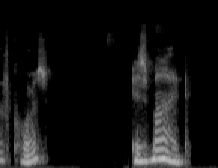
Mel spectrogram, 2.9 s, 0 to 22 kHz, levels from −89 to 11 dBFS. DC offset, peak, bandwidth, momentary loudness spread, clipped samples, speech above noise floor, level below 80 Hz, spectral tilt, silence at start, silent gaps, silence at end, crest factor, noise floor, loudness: under 0.1%; -10 dBFS; 9.2 kHz; 17 LU; under 0.1%; 59 dB; -72 dBFS; -7.5 dB/octave; 0 s; none; 0.45 s; 18 dB; -84 dBFS; -25 LUFS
